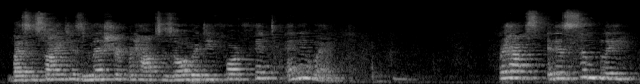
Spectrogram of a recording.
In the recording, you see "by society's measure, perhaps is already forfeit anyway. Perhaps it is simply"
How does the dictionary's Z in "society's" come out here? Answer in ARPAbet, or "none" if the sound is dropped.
Z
